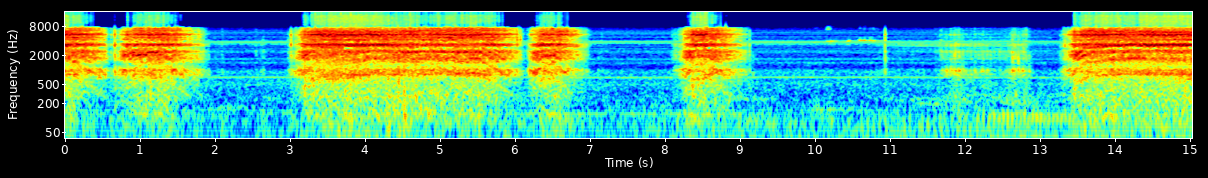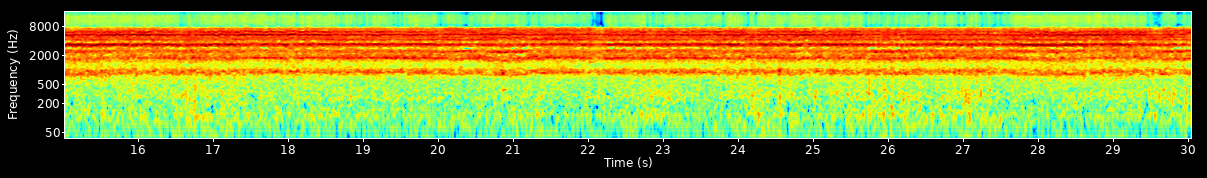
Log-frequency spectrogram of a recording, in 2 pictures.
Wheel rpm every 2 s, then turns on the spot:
80, 60, 180, 30, 30, 0, 40, 210, 230, 230, 220, 230, 230, 230, 220.
none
